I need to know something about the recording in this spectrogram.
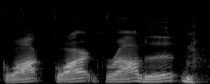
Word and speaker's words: Gwrach: I don't even know how to pronounce this. It's like Gwrach, a profoundly ugly winged hag.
